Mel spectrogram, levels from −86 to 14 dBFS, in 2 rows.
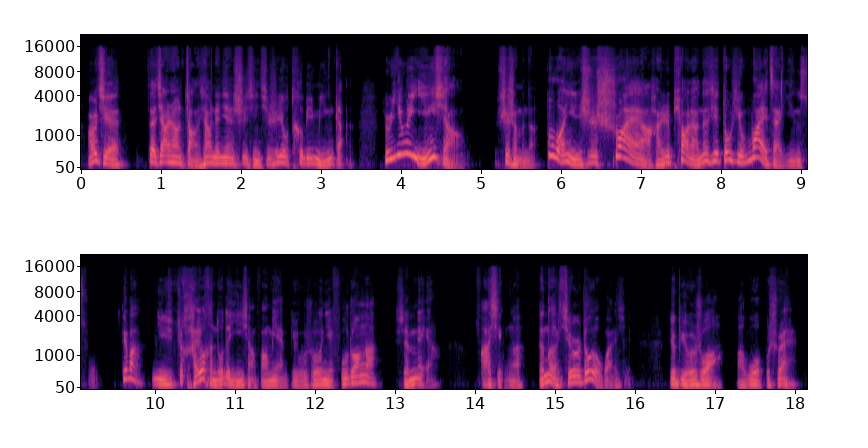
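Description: A speech recording with two stretches of repeated packet loss (robotic sound), at 11.75–12.35 s and 13.26–15.02 s. In each, many holes, the longest 28 ms and 41 ms, are patched by extending the preceding sound, covering about a quarter and a fifth of the span. That gives choppy speech with pieces missing over a sustained stretch rather than one isolated blemish. Separately, short concealed packet loss occurs twice back to back, at 12.81–12.85 s and 12.85–12.88 s. Each is about 20 ms of missing audio, filled in and blended back, so it sounds like a brief smear or wobble, not a run of robotic chop. Between 16.84 and 17.36 s a jitter buffer speed-up trims pitch-period slices, roughly 50 ms in all. The speech runs about 7% faster at an unchanged pitch, sounding slightly hurried but without dropouts or metallic colouring.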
